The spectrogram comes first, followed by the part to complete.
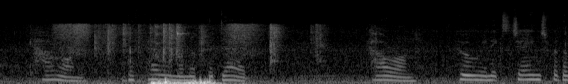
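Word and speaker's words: Charon: it's just as you described it only your pronunciation is a little off the name you you heard wasn't Karen it was C h r o n as in the fman of the Dead karon who in exchange for the right coin helps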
